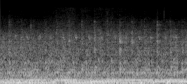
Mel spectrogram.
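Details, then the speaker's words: Honda Revo FI (injection) small single at idle, still harsh, uneven clatter with steady mechanical rattle after cam chain (found very loose, oil-pressure automatic tensioner) adjustment; mechanic suspects another source, plans removing magneto cover to check; rough idle noise. "memang untuk suara untuk untuk suara mesin ini masih terdengar kasar ya beda dengan motor-motor yang sebelumnya masih bisa diakalin seperti ini ya"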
